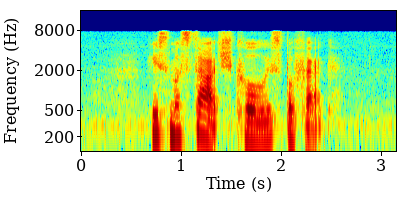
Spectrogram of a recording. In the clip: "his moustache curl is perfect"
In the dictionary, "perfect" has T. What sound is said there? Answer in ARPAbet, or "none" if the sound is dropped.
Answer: none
